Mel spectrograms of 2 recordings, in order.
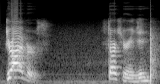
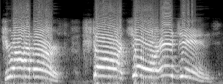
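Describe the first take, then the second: First: It is said flatly and quietly, sounding bored. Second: It is said loudly and energetically, sounding excited.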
